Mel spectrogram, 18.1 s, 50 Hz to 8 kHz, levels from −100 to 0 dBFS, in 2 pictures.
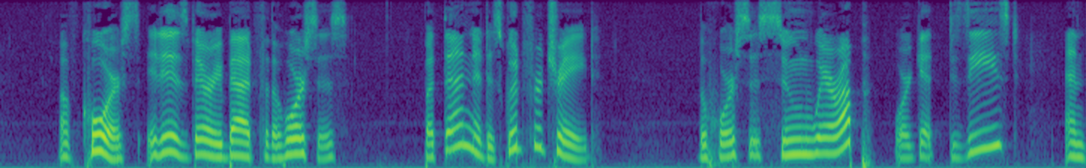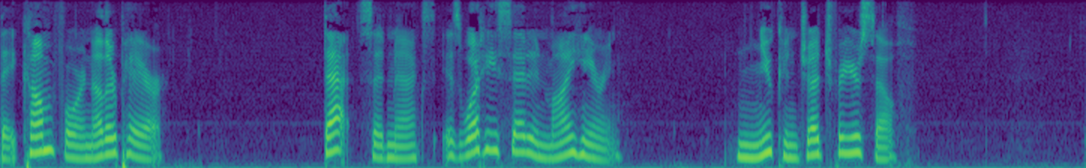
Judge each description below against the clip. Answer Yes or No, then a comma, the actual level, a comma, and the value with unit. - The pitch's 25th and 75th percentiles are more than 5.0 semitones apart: Yes, wide, 5.4 semitones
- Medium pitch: No, high, 205 Hz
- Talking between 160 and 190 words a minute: No, average, 150 wpm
